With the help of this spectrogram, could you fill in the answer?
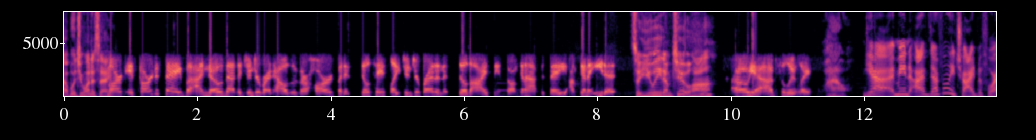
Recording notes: A listener called into the show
